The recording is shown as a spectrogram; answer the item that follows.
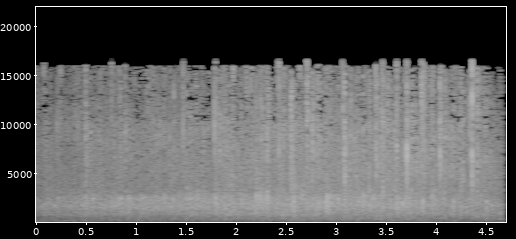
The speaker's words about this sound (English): How much do you think those kids actually lost? Yeah, go ahead and clap.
